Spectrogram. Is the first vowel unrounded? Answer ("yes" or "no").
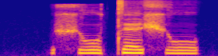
no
